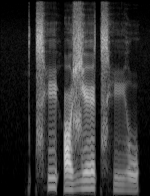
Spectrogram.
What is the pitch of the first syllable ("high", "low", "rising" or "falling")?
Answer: high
